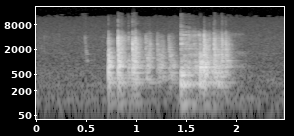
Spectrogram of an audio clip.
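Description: Plastic rotary PEX tube cutter turned around PEX tubing to cut it, a loud rapid clicking and rasping in two stretches starting a little under a second in.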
